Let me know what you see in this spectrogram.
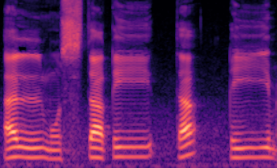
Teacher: عندنا التاء مرققه والقاف مفخمه فلهذا نحافظ على صوت الحرف من عدم بيانه هنا مفخما لمجاورته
